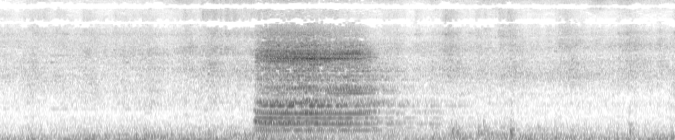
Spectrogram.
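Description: CSX freight train's open-top hopper cars rolling past with a steady low rumble of wheels on rail. About two and a half seconds in, the locomotive's multi-chime horn sounds one blast of about a second, the loudest sound here.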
